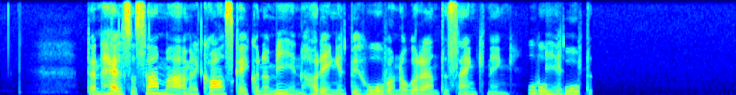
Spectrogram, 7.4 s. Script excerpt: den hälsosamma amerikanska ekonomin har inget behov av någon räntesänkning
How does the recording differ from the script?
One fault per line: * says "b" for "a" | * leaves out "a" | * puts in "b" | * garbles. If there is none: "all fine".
* garbles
